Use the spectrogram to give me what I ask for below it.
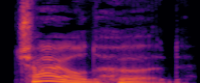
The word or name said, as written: childhood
